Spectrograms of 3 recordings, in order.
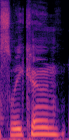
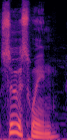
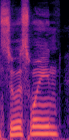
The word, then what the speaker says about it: Suicune: you have right like I still call suicune from Pokemon sometimes suing just because that's how pronounced when I was like 11 whatever gold and silver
